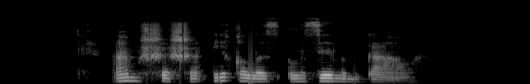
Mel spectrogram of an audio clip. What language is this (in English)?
Abkhazian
